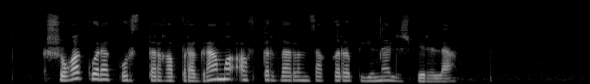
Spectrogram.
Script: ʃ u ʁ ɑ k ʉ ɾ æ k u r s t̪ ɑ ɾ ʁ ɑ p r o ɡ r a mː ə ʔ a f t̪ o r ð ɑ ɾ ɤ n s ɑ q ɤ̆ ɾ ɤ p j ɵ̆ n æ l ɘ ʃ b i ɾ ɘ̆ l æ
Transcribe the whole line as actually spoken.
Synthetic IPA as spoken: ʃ u ʁ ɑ k ʉ ɾ æ k u r s t̪ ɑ ɾ ʁ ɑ p r o ɡ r a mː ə ʔ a f t̪ o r ð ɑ ɾ ɤ n s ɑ q ɤ̆ ɾ ɤ p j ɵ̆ n æ l ɘ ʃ b i ɾ ɘ̆ l æ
